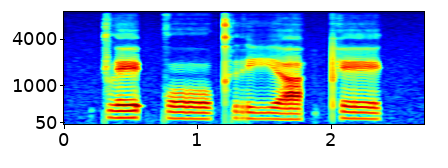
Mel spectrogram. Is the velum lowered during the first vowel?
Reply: no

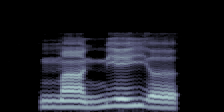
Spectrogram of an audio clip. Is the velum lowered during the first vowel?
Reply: yes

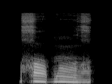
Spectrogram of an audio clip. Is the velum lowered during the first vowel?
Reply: no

